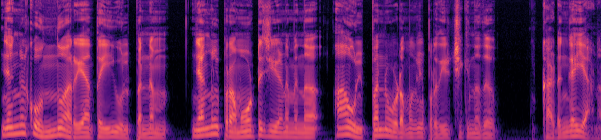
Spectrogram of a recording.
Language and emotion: Malayalam, disgusted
